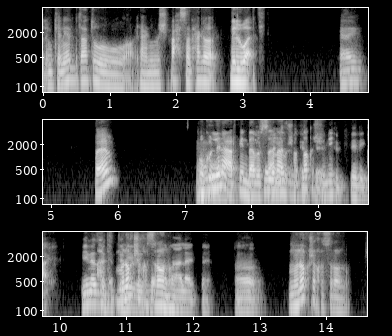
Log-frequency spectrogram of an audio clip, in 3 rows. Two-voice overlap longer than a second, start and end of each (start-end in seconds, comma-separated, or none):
7.2-9.3, 10.6-11.8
